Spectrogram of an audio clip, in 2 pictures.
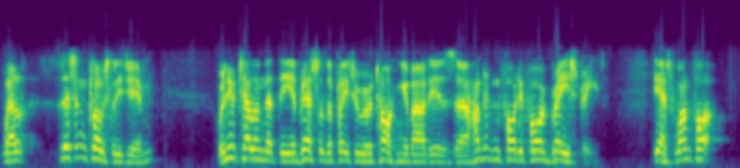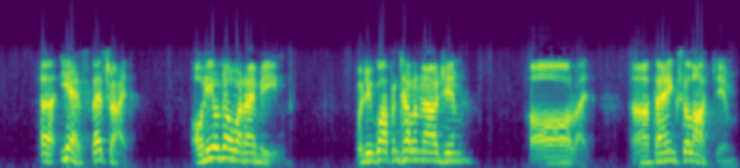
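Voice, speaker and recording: A man acting a guilt-ridden, jittery office worker confessing to murder in halting, tense phrases, in the narrated style of 1940s radio drama. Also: sits high, animated. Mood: nervous, falsely casual. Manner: halting, tense, broken phrases with repeated words. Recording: dull old-time radio recording with music.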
